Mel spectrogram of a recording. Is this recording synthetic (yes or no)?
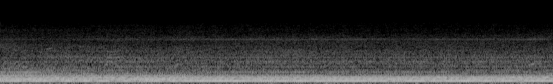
no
